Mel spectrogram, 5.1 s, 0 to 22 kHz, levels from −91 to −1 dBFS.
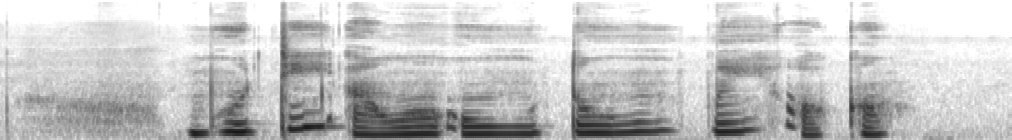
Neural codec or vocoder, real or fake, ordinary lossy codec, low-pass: none; real; none; 19.8 kHz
